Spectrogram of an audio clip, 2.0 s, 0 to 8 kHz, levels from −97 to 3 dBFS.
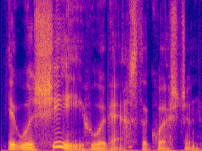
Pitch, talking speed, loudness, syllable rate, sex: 105 Hz, 235 wpm, -18 LUFS, 5.3 syllables/s, male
